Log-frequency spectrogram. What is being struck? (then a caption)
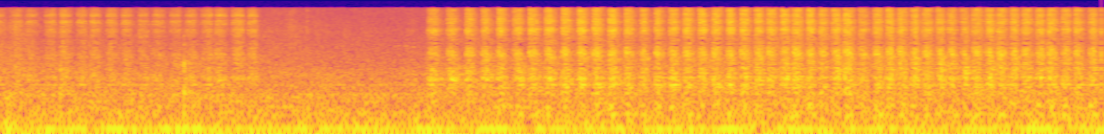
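Colored pencil on a paper sheet. A colored pencil tip is rubbed across a flat printed mandala sheet of paper on a table, held in place by one hand. Quick, rhythmic scratchy strokes fill the clip with a bright hiss, briefly softening around two to three seconds before resuming more sharply. A steady low hum sits underneath throughout.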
